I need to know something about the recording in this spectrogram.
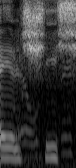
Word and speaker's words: LX: Llegamos a El Xix.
